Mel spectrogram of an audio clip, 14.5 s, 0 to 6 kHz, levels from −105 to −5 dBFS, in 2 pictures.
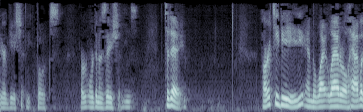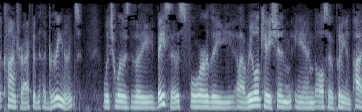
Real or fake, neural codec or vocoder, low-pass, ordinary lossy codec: fake; codec, 16 kHz, 1 kbps, FreqCodec, larger model; 5.4 kHz; MP3, 24 kbps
